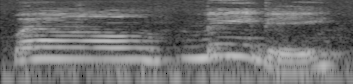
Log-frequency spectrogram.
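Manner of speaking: high, drawn-out, pondering hesitation; thinking it over. Shown as a demonstration. Teacher demonstrating someone who wants to think about it, hesitant. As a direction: hold the first word high while you consider. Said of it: "whether someone wants to think about it".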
